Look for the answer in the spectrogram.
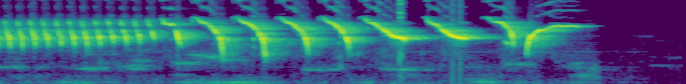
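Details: Caged male canary, used as a tutor for juvenile canaries, singing a fast even double-pitched trill followed by about eight loud downslurred whistles, the last one rising, then silence.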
